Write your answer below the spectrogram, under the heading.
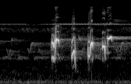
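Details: A caged red-whiskered bulbul delivers a 'dok taeng' song phrase meant to draw in wild birds: a run of five short, warbling whistled notes of varied pitch, then the start of another note.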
